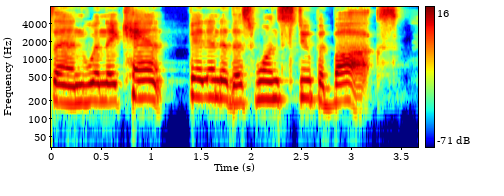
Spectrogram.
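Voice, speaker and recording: With an American accent, a woman speaks at a fairly slow pace and with fairly even intonation over music in the background. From Utah, US (Logan). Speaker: special education director. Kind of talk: casual interview.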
